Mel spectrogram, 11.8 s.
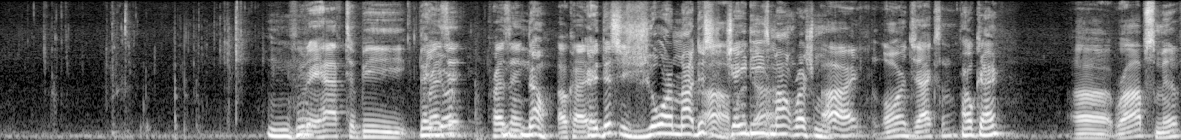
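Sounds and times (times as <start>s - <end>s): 
steady low hum: 0.0s - 11.8s
person drinking water with sips and sloshing: 0.3s - 2.7s
speech: 2.7s - 10.1s, 10.7s - 11.8s.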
